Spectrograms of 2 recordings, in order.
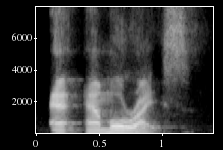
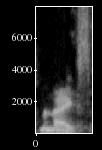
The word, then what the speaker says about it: Amorite: I can't hold on spell it again y Yar a m o r i t amorites Amorite yes not amonites okay what you got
